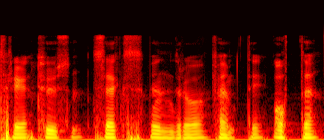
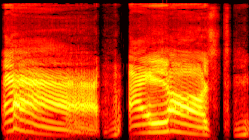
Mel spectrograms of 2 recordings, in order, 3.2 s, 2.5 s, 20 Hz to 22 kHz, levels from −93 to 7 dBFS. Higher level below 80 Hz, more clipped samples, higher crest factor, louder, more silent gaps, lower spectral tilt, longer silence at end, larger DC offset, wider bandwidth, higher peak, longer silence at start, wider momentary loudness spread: first, -34 dBFS vs -68 dBFS; neither; about the same, 18 dB vs 14 dB; second, -25 LUFS vs -11 LUFS; neither; first, -8.5 dB/octave vs -0.5 dB/octave; about the same, 0.05 s vs 0 s; first, 2% vs under 0.1%; second, 8 kHz vs over 20 kHz; second, -6 dBFS vs 0 dBFS; about the same, 0 s vs 0.05 s; second, 4 LU vs 9 LU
